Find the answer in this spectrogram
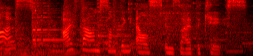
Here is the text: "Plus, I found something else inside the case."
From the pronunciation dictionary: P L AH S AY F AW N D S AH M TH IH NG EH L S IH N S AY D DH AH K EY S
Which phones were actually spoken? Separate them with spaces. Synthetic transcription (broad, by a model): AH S AY F AW N D S AH M TH IH NG EH L S IH N S AY D DH AH K EY S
